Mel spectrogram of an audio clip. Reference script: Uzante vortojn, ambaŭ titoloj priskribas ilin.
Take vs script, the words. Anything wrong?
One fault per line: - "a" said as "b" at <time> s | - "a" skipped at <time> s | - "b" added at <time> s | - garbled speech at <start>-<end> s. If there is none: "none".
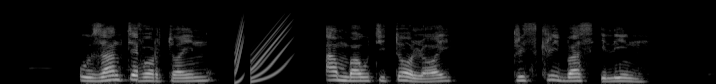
none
